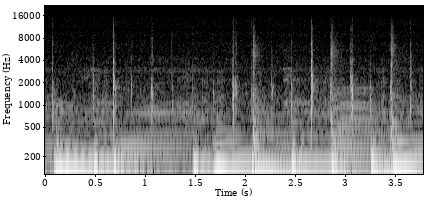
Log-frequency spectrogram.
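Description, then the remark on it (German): In a video game, a character knocks on the player's door: a rapid series of sharp knocks repeats in an uneven rhythm over a low, steady droning tone with no voices. “klopft an, mein, an meine Tür.”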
